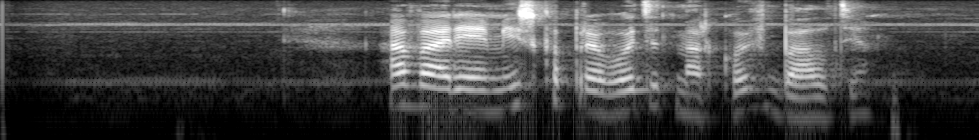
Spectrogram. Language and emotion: Russian, neutral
